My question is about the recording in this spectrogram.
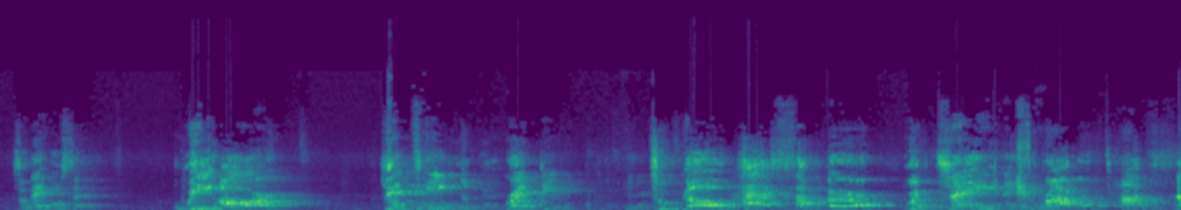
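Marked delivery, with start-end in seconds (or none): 1.7-11.8 very slow, every word carefully cut apart; crisp proper diction, hammed up and slow. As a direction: spell out each word like it's a formal dinner invite. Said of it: "all about enunciating the words".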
